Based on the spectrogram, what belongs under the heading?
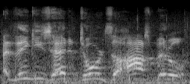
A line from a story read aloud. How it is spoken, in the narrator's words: Furyk shouted over the wind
